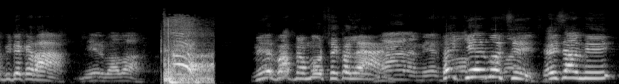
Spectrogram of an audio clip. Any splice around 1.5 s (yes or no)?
yes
